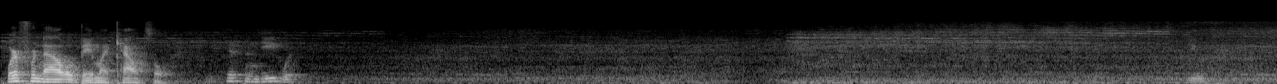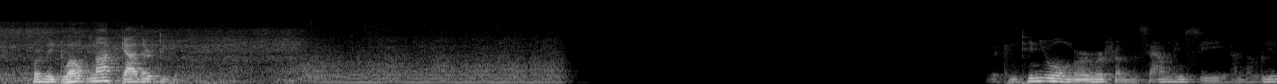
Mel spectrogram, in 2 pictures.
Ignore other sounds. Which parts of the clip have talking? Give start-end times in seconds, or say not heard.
0.1-3.0, 11.8-12.2, 13.1-14.6, 22.6-25.5.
